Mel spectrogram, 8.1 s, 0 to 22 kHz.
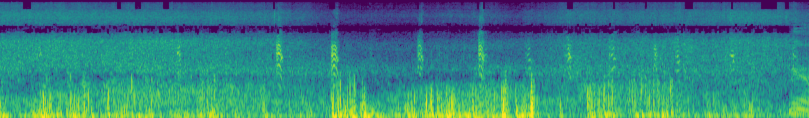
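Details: Black Skimmer dive-bombing close overhead at low tide on the beach at Lovers Key, 20 August 2025, gives short, nasal, barking calls in scattered bursts, apparently angry at an intruder, partly masked by steady wind rumble.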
